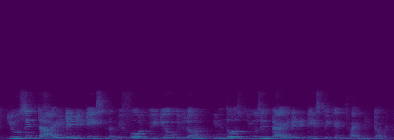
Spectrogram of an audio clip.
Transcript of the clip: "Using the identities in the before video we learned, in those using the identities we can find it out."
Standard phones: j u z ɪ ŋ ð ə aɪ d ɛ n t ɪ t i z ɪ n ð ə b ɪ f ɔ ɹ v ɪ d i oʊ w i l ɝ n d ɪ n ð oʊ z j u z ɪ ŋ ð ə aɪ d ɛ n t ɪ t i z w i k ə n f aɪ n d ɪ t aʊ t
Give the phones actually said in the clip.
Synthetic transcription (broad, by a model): j u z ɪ ŋ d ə aɪ d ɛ n t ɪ t i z ɪ n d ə b ɪ f ɔ ɹ v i d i oʊ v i l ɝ n ɪ n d oʊ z j u z ɪ ŋ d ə aɪ d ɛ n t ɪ t i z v i k ə n f aɪ n d ɪ t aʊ t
